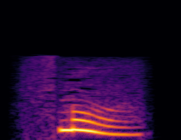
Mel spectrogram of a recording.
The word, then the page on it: small: smɔ:l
